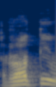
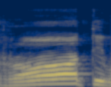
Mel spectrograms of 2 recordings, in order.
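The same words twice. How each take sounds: First: "রতি" quick, first vowel unheld; wrong short RO. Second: "রতি" with a loud, held RO; slow emphatic long RO in "রতি"; correct long RO. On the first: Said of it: "রতি বলা যাবে না". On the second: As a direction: draw out the first vowel of "রতি". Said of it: "রতি বলতে হবে". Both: Shown as a demonstration.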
